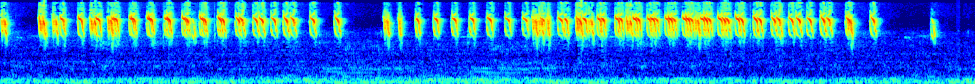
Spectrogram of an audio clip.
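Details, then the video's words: Lure call of a red-billed nuthatch, played to draw in birds: long bursts of fast, thin, high chipping notes separated by short pauses, then a few scattered single chips at the end over faint low hum. "Suara pikat burung rambatan"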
